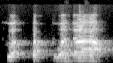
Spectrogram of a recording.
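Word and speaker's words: पक्वता: combination of two vyanjanas, you will have to ensure we are pronouncing it as a vyanjana, so which is a half letter, k plus v, kv, kv. Okay, pakvata.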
